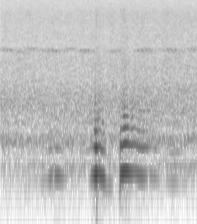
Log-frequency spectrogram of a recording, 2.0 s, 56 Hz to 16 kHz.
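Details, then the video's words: Close bee fly-bys: two loud buzzing passes near one and 1.2 seconds rise sharply over a softer background hum of other bees, then fade back into the steady drone. "bees therapy relaxing natural buzzing sound"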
